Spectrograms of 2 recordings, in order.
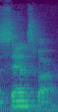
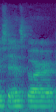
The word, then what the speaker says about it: Sanskar: my entire life i've introduced my name as sanskar that's how you introduce yourself spelled s-a-n-s-k-a-r and every white person will pronounce that as sanskar right i come here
